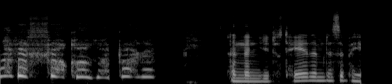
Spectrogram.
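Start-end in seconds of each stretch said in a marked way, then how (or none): 0.0-1.5 muted, muffled, very high-pitched cheer. Retelling what is heard after killing someone in the game: imitating a very muted voice. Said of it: "in a very muted voice".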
